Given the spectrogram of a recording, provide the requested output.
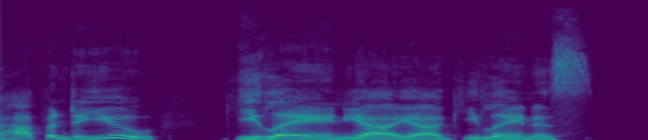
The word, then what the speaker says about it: Ghislaine: Ghislaine, yeah, Ghislaine is how it's pronounced, right?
